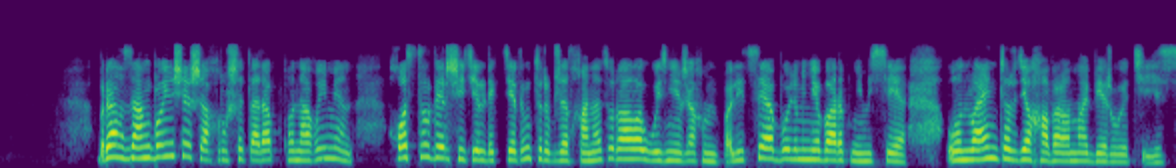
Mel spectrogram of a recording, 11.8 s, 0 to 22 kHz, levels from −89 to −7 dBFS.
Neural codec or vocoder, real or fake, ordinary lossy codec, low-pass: codec, 16 kHz, 4 kbps, X-Codec, HuBERT features, trained on general audio; fake; none; 7.2 kHz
